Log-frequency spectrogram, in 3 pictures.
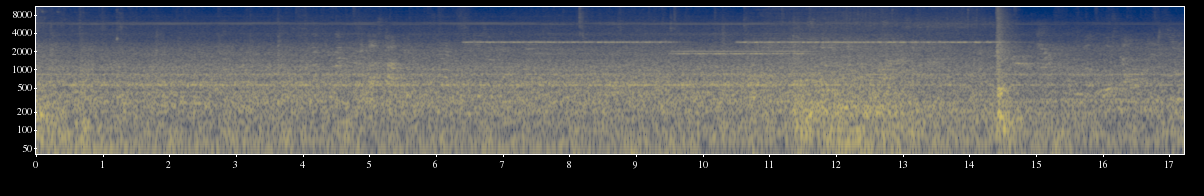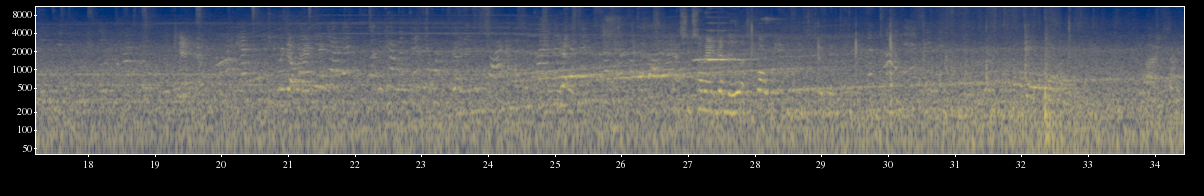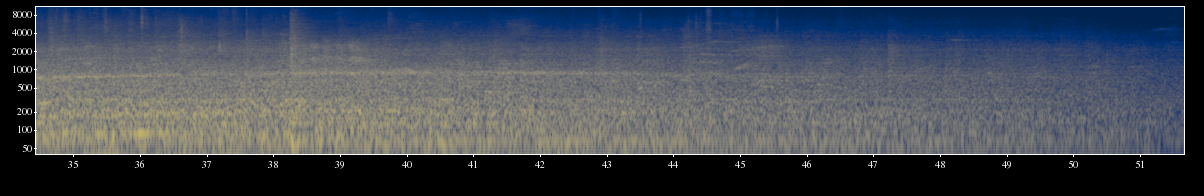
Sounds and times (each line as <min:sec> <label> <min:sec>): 0:00.0 metro 0:51.6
